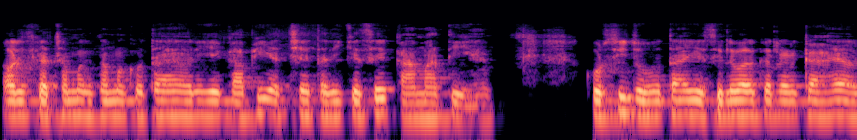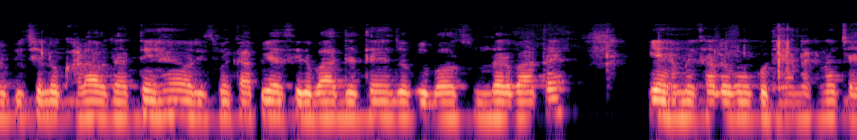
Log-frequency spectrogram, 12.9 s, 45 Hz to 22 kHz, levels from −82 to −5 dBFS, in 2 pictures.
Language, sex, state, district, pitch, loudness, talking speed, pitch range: Hindi, male, Bihar, Purnia, 125 Hz, -22 LUFS, 235 wpm, 120-130 Hz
